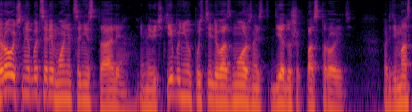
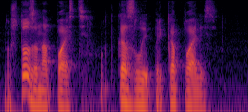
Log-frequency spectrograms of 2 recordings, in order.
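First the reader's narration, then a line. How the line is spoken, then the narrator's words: Grumbling. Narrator (Russian): ворчал юрист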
